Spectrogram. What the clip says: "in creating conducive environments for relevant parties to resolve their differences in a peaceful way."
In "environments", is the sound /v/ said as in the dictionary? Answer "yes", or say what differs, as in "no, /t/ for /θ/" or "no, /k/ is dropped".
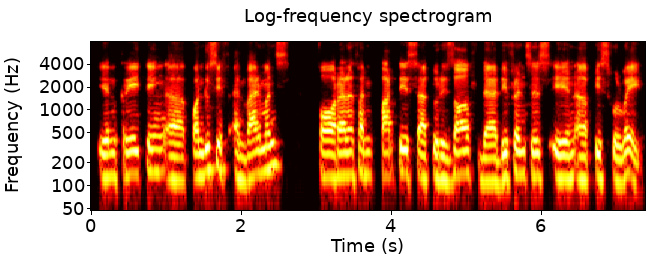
yes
